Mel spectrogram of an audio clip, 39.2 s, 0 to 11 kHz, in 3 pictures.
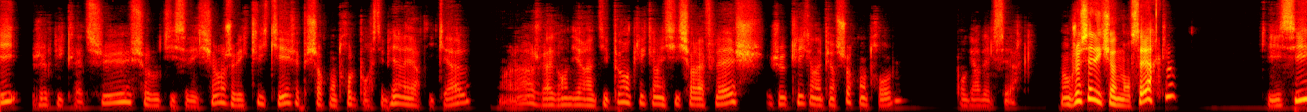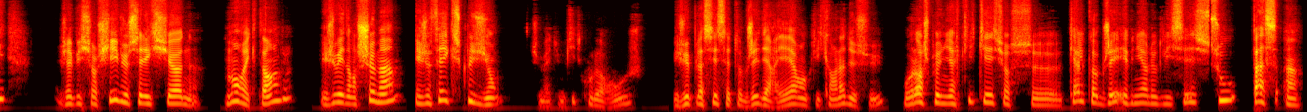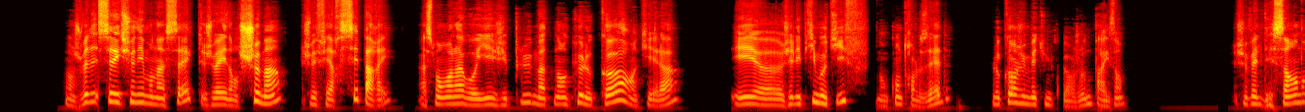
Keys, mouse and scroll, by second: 0.6 click, 2.6-4.9 drag, 7.5 click, 12.1 click, 15.2 shift+click, 16.6 click, 17.7 click, 19.4 click, 22.7-25.3 drag, 26.9 click, 28.4 click, 29.9 click, 32.0 click, 32.4-33.3 drag, 35.7 ctrl+z, 37.1 click, 38.8 click.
